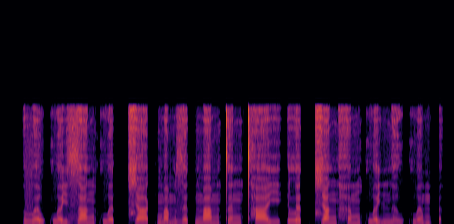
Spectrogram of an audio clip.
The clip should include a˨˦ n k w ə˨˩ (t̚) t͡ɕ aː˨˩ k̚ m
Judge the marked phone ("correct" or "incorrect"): correct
